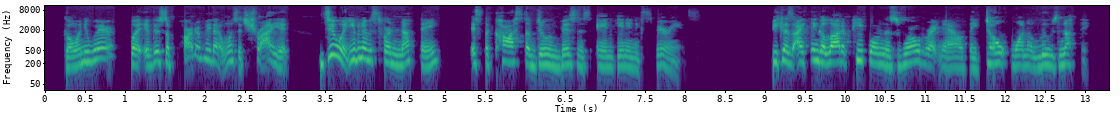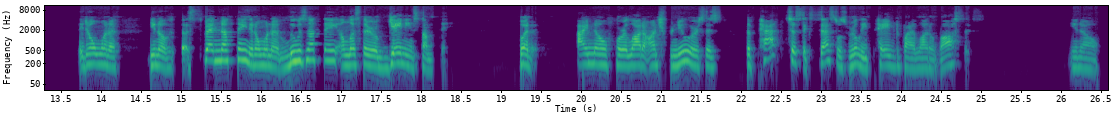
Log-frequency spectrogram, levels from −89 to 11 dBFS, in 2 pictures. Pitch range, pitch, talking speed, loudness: 170-235 Hz, 195 Hz, 200 wpm, -23 LUFS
